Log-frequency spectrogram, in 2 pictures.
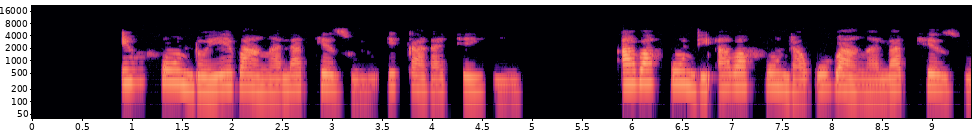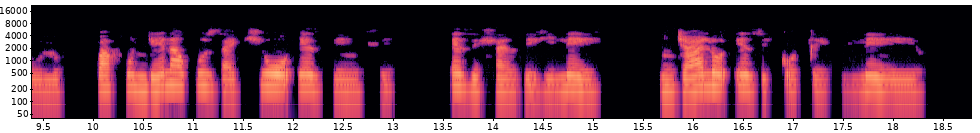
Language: North Ndebele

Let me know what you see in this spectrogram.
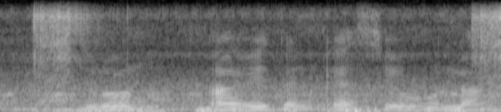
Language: Bhojpuri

